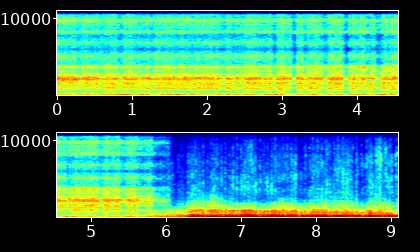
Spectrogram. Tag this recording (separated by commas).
outside, rural or natural, Motorboat, Water vehicle, Vehicle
